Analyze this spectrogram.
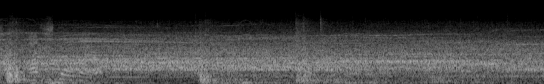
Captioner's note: crowd cheering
